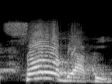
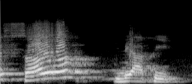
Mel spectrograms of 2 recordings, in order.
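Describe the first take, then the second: First: Said in the usual way. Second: सर्वव्यापी split into सर्व, pause, व्यापी; low, slow सर्व ... व्यापी for note-takers; slow dictation in parts. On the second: Shown as a demonstration. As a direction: say सर्वव्यापी slowly in two separate halves. Repeats answer in parts for class.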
